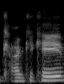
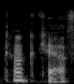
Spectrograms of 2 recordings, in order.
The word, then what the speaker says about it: CONCACAF: said it so confidently with conca cave i was like yeah that's it and then danny's just like actually it's conk caff and i was like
